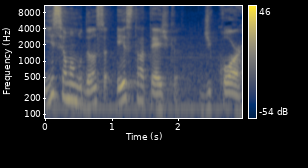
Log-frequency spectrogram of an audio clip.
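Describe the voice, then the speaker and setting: Music plays in the background as a man with a slight São Paulo accent talks with lively intonation and audible room echo. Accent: slight São Paulo interior rolled R. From interior of São Paulo state (Franca). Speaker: marketing executive. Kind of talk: interview.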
